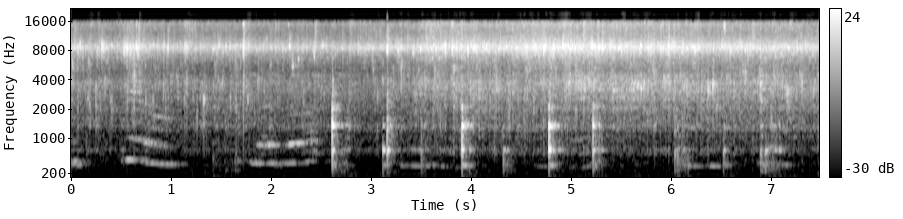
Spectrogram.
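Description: Half an onion sizzles steadily in a pan with oil and curry leaves for rava upma. A spoon stirs and scrapes against the pan several times over the quiet frying.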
